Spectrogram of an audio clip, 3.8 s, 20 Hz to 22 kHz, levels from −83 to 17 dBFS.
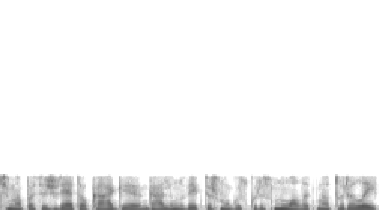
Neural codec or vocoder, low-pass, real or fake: none; 3.6 kHz; real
